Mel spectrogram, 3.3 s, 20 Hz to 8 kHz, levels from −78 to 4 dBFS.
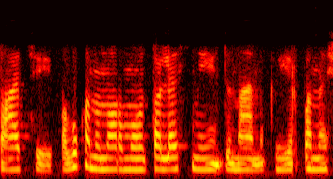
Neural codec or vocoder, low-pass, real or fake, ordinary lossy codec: none; 7.2 kHz; real; MP3, 48 kbps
